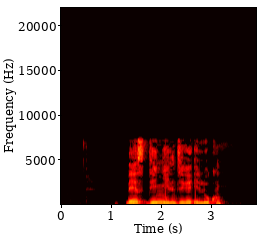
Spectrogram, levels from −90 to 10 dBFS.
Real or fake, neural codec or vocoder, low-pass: real; none; 7.2 kHz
